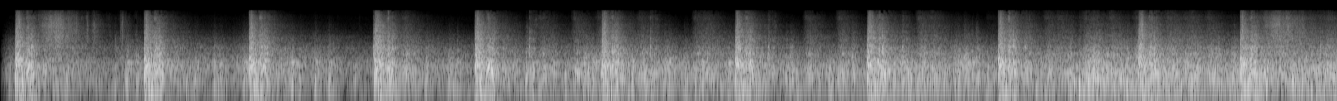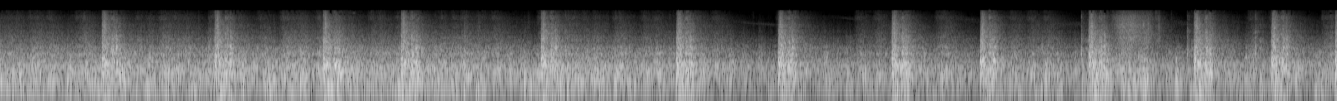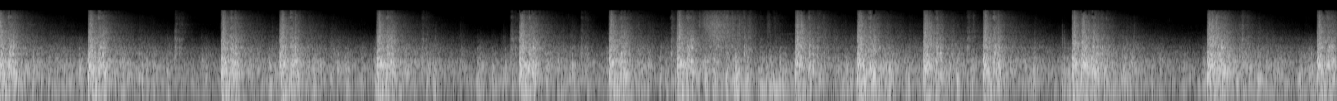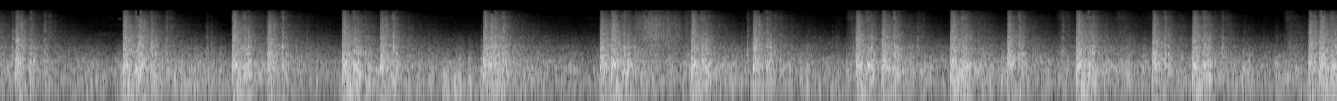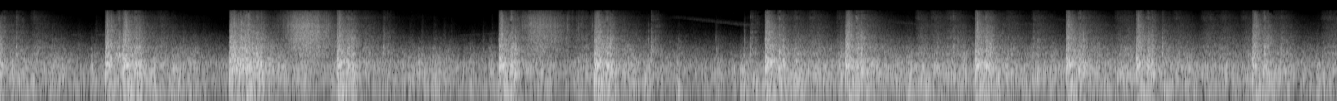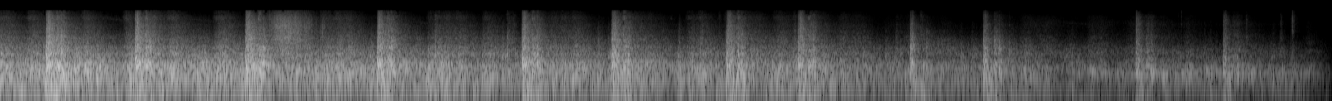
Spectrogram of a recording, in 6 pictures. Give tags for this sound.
Festival; Gunpowder; Salutes; bombs; China; Chinese; Spring; Firecrackers; Beijing; Aerial; Explosions

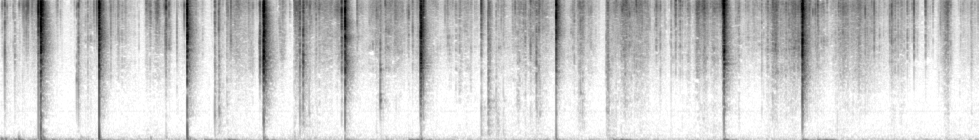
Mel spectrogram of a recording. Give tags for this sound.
branches; breaking; crunching; tree; twigs

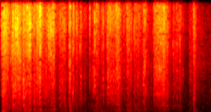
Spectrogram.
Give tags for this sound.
hits; variable

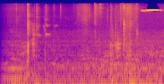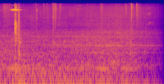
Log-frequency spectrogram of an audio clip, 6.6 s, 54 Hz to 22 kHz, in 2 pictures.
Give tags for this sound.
open; squeak; aip09; door

